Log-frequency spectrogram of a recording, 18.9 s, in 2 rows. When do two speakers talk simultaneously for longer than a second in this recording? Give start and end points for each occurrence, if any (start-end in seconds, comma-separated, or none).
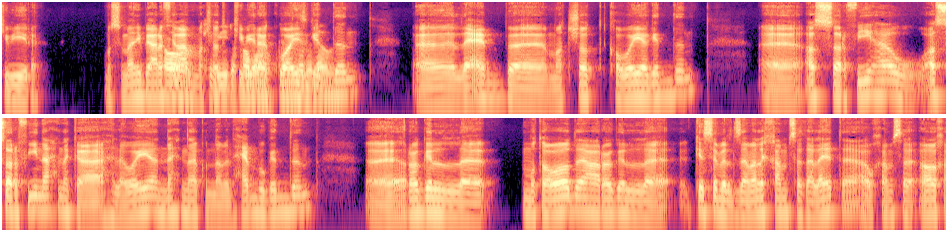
1.6-3.4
